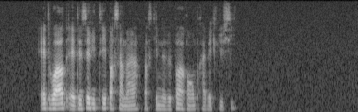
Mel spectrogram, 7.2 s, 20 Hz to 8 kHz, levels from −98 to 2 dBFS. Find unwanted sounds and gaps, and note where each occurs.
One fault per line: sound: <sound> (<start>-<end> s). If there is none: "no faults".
no faults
